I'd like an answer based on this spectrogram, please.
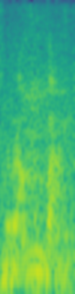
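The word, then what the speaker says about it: ܪܒܐ: Therefore, you see, for example, for Rabba, we pronounce Ramba.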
